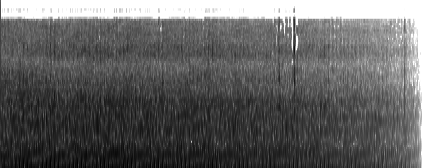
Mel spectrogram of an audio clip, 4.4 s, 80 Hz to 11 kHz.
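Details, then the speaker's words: Honda GCV160 lawn mower engine after ignition coil replacement; the faulty coil was the cause. Runs with a quick, even beat and no misses, then shuts off: healthy running. "Alright, she's alive. We got her running. Sounds good. It was a coil. The coil was messed up."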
